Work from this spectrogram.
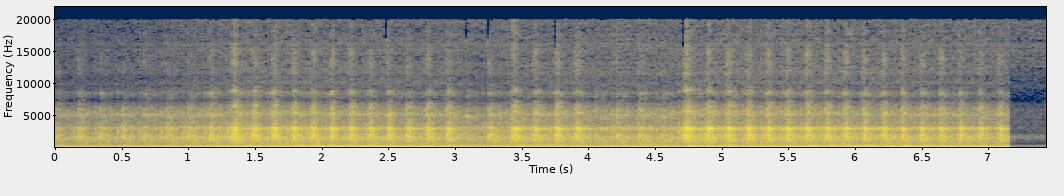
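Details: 2004 Ford 6.0L Powerstroke diesel idling roughly: lumpy, uneven knock about three beats a second, like injectors dropping out; FICM output fell to about 40–42 V (should exceed 45) despite proper input voltage and 1280 oil pressure, so a new FICM is needed.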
